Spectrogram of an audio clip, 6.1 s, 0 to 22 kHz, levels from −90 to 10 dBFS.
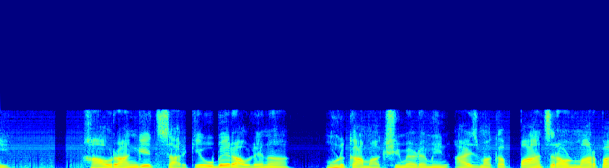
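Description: Computer activity noise runs under the speech from start to finish: a faint buzzing, chirping texture that pulses at around 100 times a second and sits well below the speech, about 30 dB down. Changing load on the processor, graphics card or mouse shifts the ground shared with the audio circuit, and that current leaks into the signal. Unlike steady mains hum, it waxes and wanes with the computer's work rather than holding a fixed tone, and it ignores the speech entirely. The call path's band limit, with nothing above 8 kHz, fits G.722 at 64 kbps.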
